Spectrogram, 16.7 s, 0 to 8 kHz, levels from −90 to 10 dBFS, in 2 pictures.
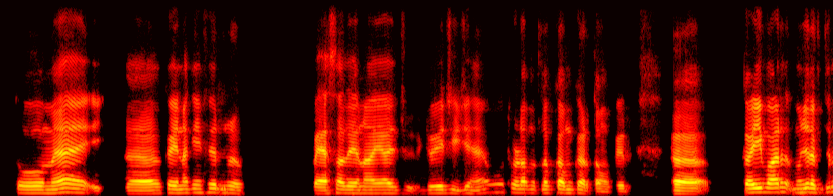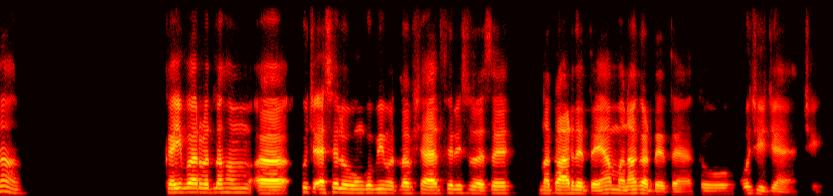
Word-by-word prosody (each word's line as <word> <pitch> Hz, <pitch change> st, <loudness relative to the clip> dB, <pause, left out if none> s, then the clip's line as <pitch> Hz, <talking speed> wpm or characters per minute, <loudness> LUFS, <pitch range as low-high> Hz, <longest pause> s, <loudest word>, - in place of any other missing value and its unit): तो 140 Hz, -1 st, -1 dB
मैं 150 Hz, -, +6 dB, 0.2 s
ए 370 Hz, -, -8 dB
अ, 325 Hz, -, -18 dB, 0.4 s
कहीं 150 Hz, -1 st, +2 dB
न 150 Hz, -, -2 dB
कहीं 155 Hz, +1 st, -7 dB
फिर 150 Hz, -5 st, -4 dB, 0.7 s
पैसा 125 Hz, +2 st, +3 dB
देना 135 Hz, -1 st, +1 dB
या 135 Hz, 0 st, +1 dB
जो 130 Hz, -1 st, -16 dB
जो 135 Hz, -, -7 dB
ये 140 Hz, +1 st, 0 dB
चीज़ें 140 Hz, -1 st, -8 dB
हैं, 125 Hz, -, -6 dB
वो 165 Hz, +1 st, -13 dB
थोड़ा 150 Hz, -1 st, +1 dB
मतलब 145 Hz, 0 st, -7 dB
कम 145 Hz, -, +1 dB
करता 110 Hz, -, -2 dB
हूँ 100 Hz, -2 st, -9 dB
फिर। 110 Hz, -, -6 dB, 0.5 s
अ, 115 Hz, -1 st, +4 dB, 0.4 s
कई 165 Hz, +1 st, +6 dB
बार 175 Hz, +1 st, +4 dB
मुझे 160 Hz, +3 st, -1 dB
लगता 165 Hz, +1 st, 0 dB
है -, -, 0 dB
ना 150 Hz, -, -6 dB, 1.5 s
कई 165 Hz, +1 st, +4 dB
बार 175 Hz, 0 st, +4 dB
मतलब 170 Hz, 0 st, 0 dB
हम 170 Hz, 0 st, -6 dB
अ, 130 Hz, -2 st, +6 dB
कुछ 180 Hz, 0 st, -6 dB
ऐसे 165 Hz, +4 st, -1 dB
लोगों 155 Hz, -3 st, -1 dB
को 155 Hz, -, -2 dB
भी 155 Hz, -, -1 dB
मतलब 140 Hz, -2 st, -2 dB
शायद 130 Hz, 0 st, +5 dB
फिर 150 Hz, +2 st, -4 dB
इस 145 Hz, -1 st, -7 dB
वजह 135 Hz, -2 st, +1 dB
से 140 Hz, 0 st, +2 dB, 0.4 s
नकार 135 Hz, +1 st, +3 dB
देते 135 Hz, -3 st, 0 dB
हैं 125 Hz, -, +3 dB
या 145 Hz, -, +2 dB
मना 135 Hz, 0 st, +1 dB
कर -, -, +2 dB
देते 110 Hz, -2 st, -2 dB
हैं, 105 Hz, 0 st, -7 dB
तो 115 Hz, -1 st, -7 dB, 0.2 s
वो 135 Hz, -, -5 dB
चीज़ें 125 Hz, -3 st, -7 dB
हैं। -, -, -9 dB
जी। -, -, -20 dB
140 Hz, 210 wpm, -23 LUFS, 130-160 Hz, 1.5 s, मैं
